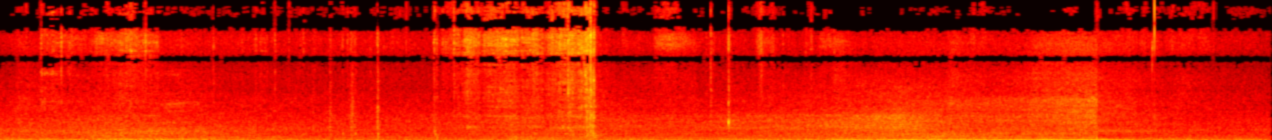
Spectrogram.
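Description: Low, steady rumble of motor traffic, growing louder for a few seconds near the end, with a few faint clicks of metal parts being handled.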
